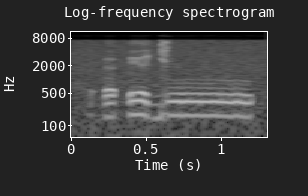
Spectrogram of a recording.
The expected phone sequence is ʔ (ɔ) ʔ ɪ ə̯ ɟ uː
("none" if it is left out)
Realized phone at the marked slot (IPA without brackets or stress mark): ə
